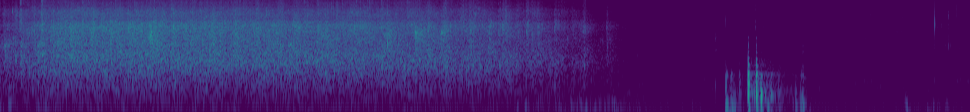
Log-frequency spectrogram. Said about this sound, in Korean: 박수.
